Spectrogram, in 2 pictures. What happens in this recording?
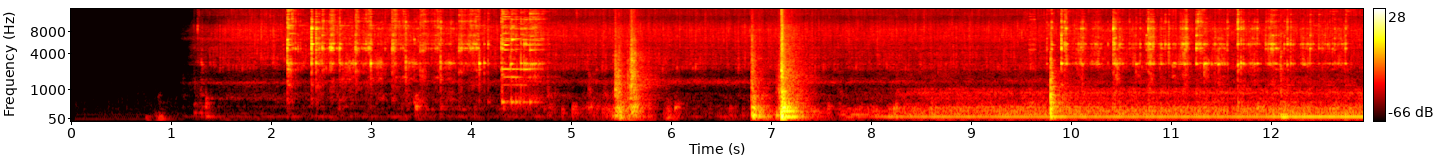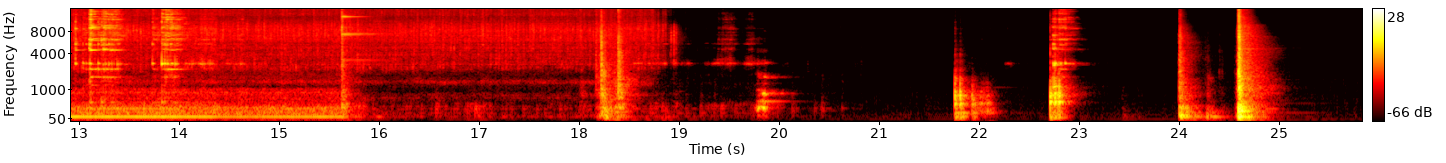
I started the microwave to heat up a cup of water. While the microwave was running, I turned on the kitchen tap and started washing several metal forks and spoons. The hum of the microwave, the running water, and the clinking cutlery all occurred simultaneously.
